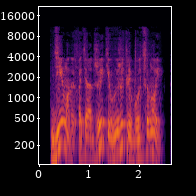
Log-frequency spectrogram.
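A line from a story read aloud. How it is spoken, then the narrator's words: Plain. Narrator (Russian): ответил Арес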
